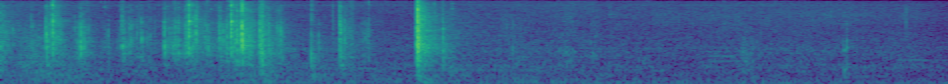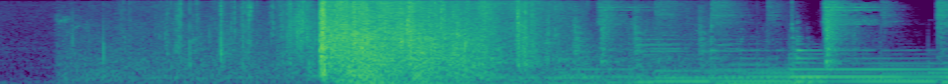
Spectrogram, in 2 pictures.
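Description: Rapid keyboard typing gives way to quiet, then a computer is hurled into a dumpster with a loud, close crash, followed by a sustained noisy rumble and clatter.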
